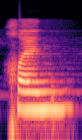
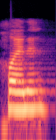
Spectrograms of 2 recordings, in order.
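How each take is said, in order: First: The final n ends cleanly without extra vowel. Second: The final n bounces into an extra vowel. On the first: The speaker calls it right. "Donc la prononciation correcte est" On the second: The speaker calls it wrong. "Une autre erreur est de donner al-qalqala comme ceci"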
